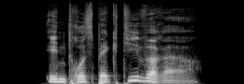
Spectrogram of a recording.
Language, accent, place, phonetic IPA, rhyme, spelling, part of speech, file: German, Germany, Berlin, [ɪntʁospɛkˈtiːvəʁɐ], -iːvəʁɐ, introspektiverer, adjective, De-introspektiverer.ogg
- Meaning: inflection of introspektiv: 1. strong/mixed nominative masculine singular comparative degree 2. strong genitive/dative feminine singular comparative degree 3. strong genitive plural comparative degree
